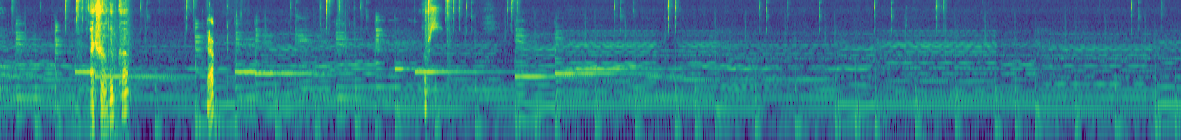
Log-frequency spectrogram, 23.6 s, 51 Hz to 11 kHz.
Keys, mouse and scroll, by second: 1.5 ctrl+r, 3.8 g, 5.8 click, 6.6 ctrl+z, 7.3 click, 8.9 ctrl+r, 10.3 s, 12.3 click, 13.5 g, 15.3 click, 15.8 click, 17.5-17.9 drag, 18.9 g, 22.7 drag, 23.3 click.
